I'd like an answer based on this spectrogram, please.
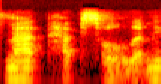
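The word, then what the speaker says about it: Poepsel: by going to his personal website it's Matt pepsil let me spell that for you because it's not obvious Matt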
